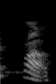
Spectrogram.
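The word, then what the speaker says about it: farce: अब इसके सिनोनिम्स होते हैं फार्स, फार्स नहीं बोलेंगे, क्या फार्स नहीं, फार्स, अच्छे से आप प्रोनाउंस कीजिए फार्स। इसलिए मैंने यहाँ पे रॉ नहीं लिखा है, देखिए मैं यहाँ पर रॉ मैंने नहीं लिखा है क्योंकि रॉ का हम प्रोनाउंस नहीं करते, हम बोलते हैं फार्स।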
